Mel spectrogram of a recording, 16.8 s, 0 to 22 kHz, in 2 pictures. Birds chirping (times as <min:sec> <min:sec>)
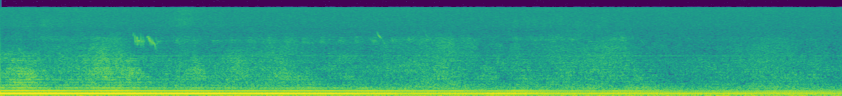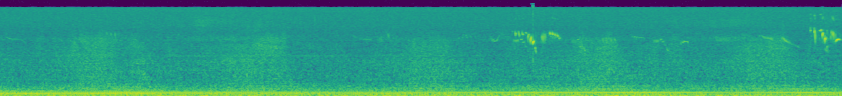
0:01.3 0:04.7, 0:08.2 0:09.0, 0:09.6 0:16.8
